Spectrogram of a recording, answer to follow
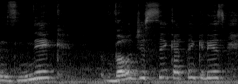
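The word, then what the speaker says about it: Vujicic: you've seen him before his name is nick vogelsick i think it is it's pronounced vuj uh cic he is a motivational speaker very powerful he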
